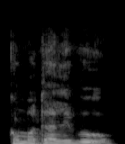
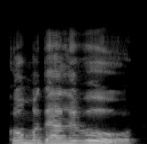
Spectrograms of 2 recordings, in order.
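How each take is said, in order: First: It is said with a standard French accent. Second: It is said with an Italian accent.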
